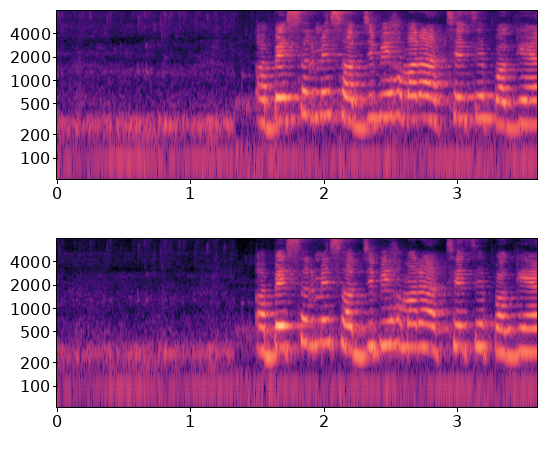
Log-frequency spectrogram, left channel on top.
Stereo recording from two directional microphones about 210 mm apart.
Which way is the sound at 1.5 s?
55° right (ahead or behind).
